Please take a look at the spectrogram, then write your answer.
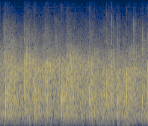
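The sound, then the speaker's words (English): A crowd at a church worship service applauds steadily as a round of applause for God, many hands clapping in a dense, continuous wash of sound at an even, fairly loud level with no voices standing out. “So how about a round of applause for God?”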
